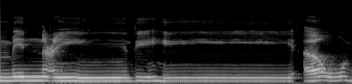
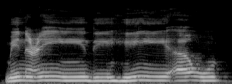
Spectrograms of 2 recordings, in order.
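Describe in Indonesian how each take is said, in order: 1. Vokal sebelum au dibaca panjang. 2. Vokal sebelum au terlalu pendek.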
